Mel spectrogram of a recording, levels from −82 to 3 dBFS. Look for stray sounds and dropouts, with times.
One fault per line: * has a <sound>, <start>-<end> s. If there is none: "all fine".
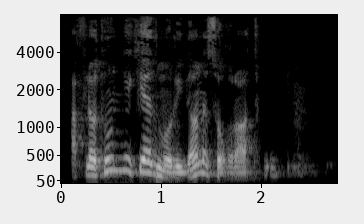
all fine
